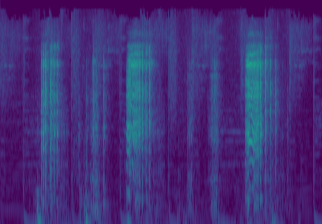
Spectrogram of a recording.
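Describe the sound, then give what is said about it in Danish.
A wooden chair creaks in several drawn-out, rasping groans, fairly loud, with short pauses between them as if someone shifts their weight back and forth. “Velkommen til dig, Stol. Du er jo med mig i dag, fordi du er begyndt at knirke, og jeg vil gerne høre dig først.”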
